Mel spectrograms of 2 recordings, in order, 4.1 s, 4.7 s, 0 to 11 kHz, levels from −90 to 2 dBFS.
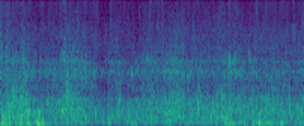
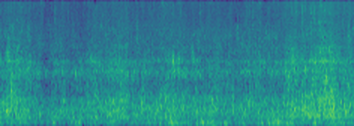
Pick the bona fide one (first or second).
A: second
